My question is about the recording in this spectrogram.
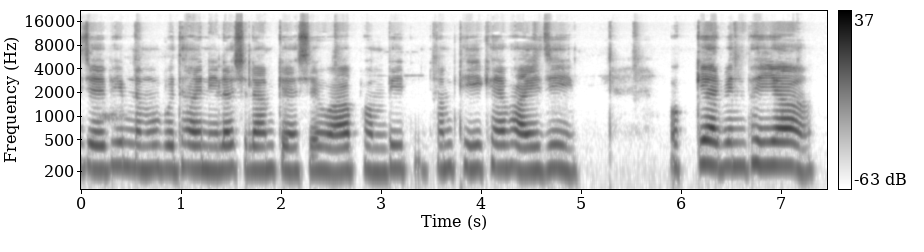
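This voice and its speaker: A live streamer with an Awadhi accent chats casually, reading out viewer comments and answering them one at a time. Her mid-range voice has a dark tone, and there's no echo.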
